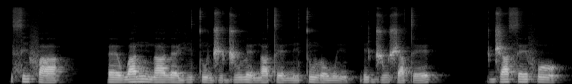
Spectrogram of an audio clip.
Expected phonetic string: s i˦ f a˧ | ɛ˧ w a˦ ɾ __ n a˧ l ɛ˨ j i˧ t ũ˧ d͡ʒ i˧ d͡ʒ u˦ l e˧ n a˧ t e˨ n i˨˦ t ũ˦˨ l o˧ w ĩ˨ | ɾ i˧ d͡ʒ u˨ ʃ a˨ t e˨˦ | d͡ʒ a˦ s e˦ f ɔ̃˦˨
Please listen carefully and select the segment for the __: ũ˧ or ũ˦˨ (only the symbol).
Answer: ũ˦˨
